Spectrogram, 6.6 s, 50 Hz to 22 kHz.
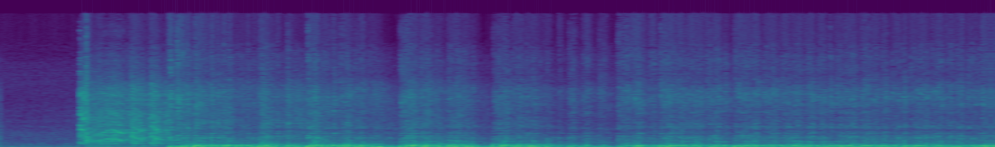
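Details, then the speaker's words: Toyota 2JZ turbo six in a Holden VL Commodore, first start in eight years after wiring work; cranks, catches and revs roughly with an uneven lumpy beat, running on five cylinders; misfire. "it's bloody runs which is the it hadn't done that for like eight years which is awesome for me it was until I was on five cylinders there"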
